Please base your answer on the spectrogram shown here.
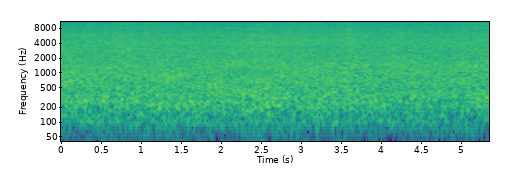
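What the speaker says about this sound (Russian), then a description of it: "Надо спуститься пониже, чтобы ощутить всю мощь течения." A turbulent river in the Scandinavian wilderness rushes past at close range, a loud, steady, unbroken roar of churning water with no voices.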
